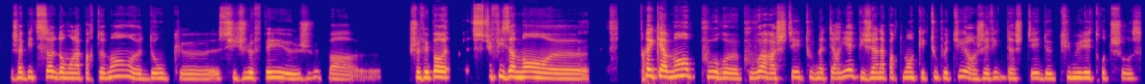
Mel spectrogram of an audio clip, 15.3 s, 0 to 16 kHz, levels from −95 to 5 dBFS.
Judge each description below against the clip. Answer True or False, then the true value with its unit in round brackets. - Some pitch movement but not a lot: True (3.1 semitones)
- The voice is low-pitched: False (195 Hz)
